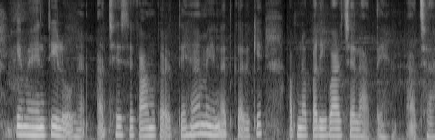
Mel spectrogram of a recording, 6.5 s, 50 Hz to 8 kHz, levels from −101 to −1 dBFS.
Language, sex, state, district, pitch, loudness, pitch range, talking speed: Hindi, female, Bihar, Muzaffarpur, 160 Hz, -32 LUFS, 145-175 Hz, 155 wpm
